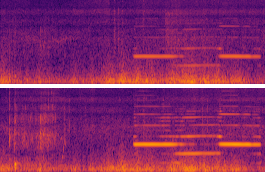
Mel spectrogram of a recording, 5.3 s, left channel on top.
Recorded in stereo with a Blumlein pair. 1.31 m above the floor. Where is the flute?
30° right.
